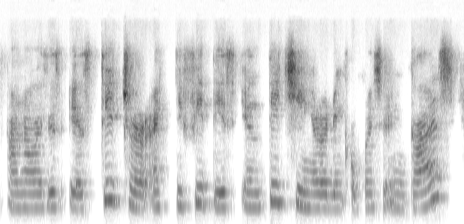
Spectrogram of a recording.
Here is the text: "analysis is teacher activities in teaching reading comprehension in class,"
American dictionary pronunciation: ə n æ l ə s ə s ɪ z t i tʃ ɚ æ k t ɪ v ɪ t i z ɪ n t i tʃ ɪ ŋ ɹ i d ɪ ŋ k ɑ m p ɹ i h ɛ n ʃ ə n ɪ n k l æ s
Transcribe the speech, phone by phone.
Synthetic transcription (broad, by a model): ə n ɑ l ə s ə s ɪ s t i tʃ ɚ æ k t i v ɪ t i s ɪ n t i tʃ ɪ ŋ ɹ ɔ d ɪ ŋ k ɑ p i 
